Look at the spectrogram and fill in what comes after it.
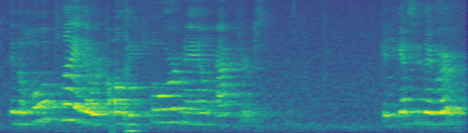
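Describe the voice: A woman's high-pitched, slightly mellow voice with ordinary pitch variation and strong room echo. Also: moderate pace.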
